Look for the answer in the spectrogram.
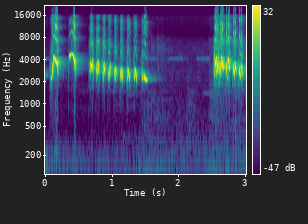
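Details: Greater green leafbird singing energetically in the 'nembak ngekek' style, a lure for young or 'kuningan' birds to imitate: two swooping whistles, then a quick falling series of clipped notes, a silent gap, and another dense chattering burst.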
